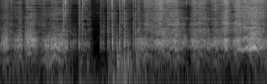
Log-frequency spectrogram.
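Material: Canvas.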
